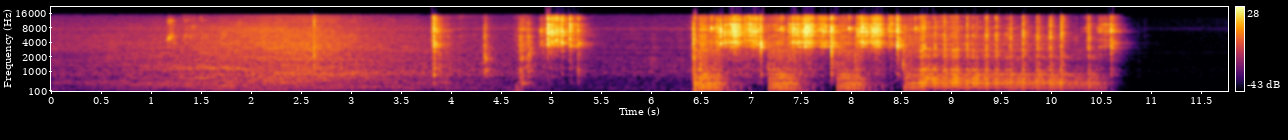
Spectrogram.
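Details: Tanaka ECS-650 two-stroke chainsaw after fixing a vacuum leak that made it stall; a loose fastener had vibrated out and was retightened. It fires up, revs in bursts, then settles into a steady, even buzz while warming up, with a slight tune-up done.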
